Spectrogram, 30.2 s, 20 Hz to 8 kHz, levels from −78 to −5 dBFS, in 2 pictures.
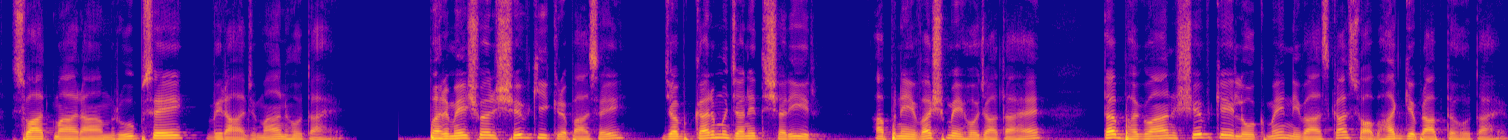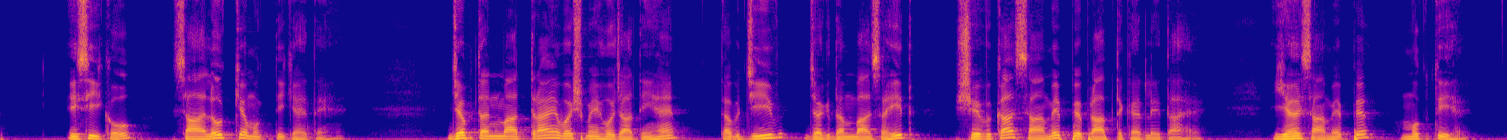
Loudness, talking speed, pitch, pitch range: -21 LUFS, 120 wpm, 120 Hz, 105-135 Hz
